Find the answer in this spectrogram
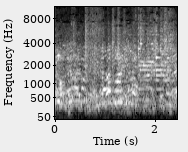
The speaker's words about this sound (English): We could see footage that was shared by his supporters that showed paramilitary forces in khaki smashing a courthouse window to reach him. And we might have some of that ambi now. Let's listen.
